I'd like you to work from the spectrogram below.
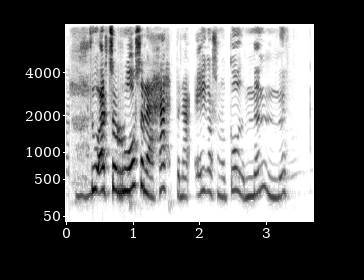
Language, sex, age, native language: Icelandic, male, 11, Icelandic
